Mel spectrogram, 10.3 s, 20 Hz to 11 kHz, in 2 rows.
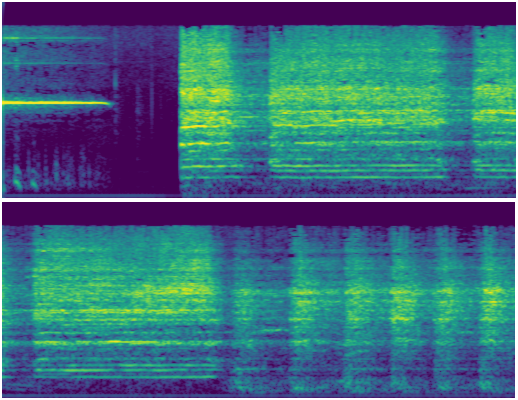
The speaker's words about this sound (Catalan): Hem pujat al tren a Casetes, a veure. A Casetes és un barri de Saragossa que es troba a 15 quilòmetres de la capital.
